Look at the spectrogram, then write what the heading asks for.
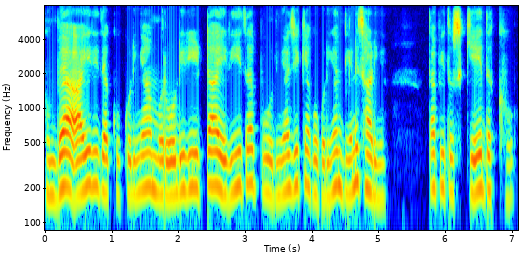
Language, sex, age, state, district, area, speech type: Dogri, female, 30-45, Jammu and Kashmir, Udhampur, rural, spontaneous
